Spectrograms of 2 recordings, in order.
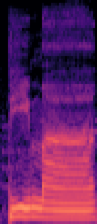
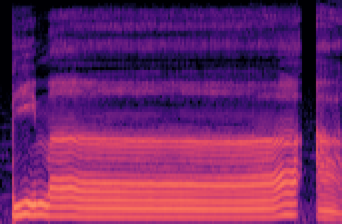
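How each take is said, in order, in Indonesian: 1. Vokal akhirnya dibaca dua ketukan. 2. Vokal akhirnya dibaca lima ketukan. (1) "itu panjangnya dua ketukan" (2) "panjangnya lima harokat ya, dua alif setengah atau lima ketukan"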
